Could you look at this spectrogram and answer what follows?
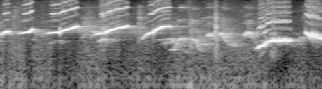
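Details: Persistent white-rumped shama song with varied voices: a sequence of bright upslurred whistles, about two each second, then lower warbled notes and a downslurred fluty phrase, over a quiet background.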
